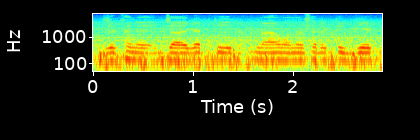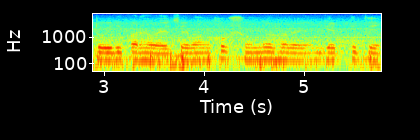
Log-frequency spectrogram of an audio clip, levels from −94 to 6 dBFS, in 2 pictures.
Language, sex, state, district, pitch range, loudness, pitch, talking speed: Bengali, male, West Bengal, North 24 Parganas, 130-135 Hz, -16 LUFS, 135 Hz, 175 wpm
